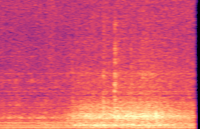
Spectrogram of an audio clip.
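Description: Quiet workshop room tone with a steady faint hum. About a second in, a soft rustling handling noise rises over it.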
